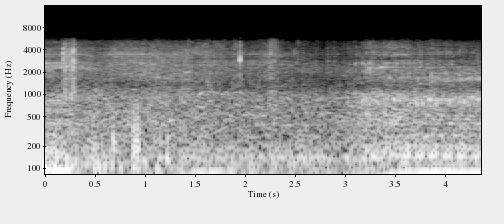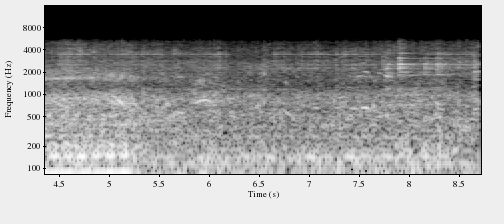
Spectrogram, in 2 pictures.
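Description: A large engine running with a low, steady hum that swells for a couple of seconds in the middle, over the background murmur of people's voices.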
